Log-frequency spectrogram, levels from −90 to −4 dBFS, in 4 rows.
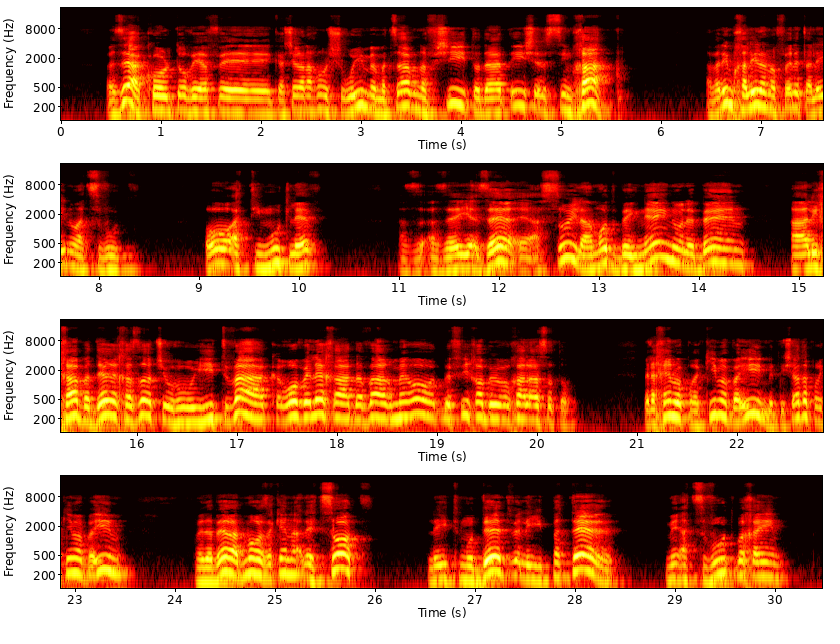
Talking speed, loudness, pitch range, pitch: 110 wpm, -27 LUFS, 135-205 Hz, 160 Hz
